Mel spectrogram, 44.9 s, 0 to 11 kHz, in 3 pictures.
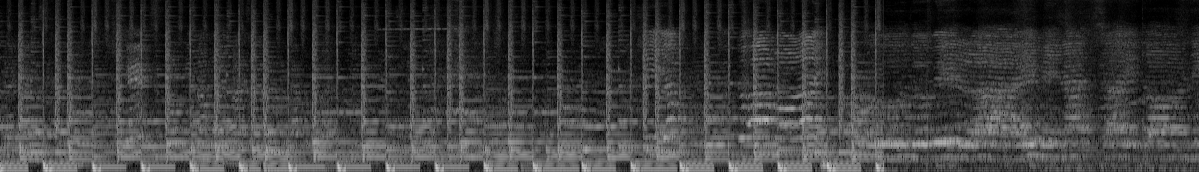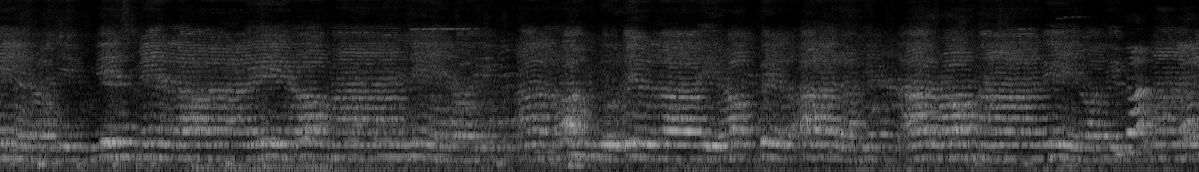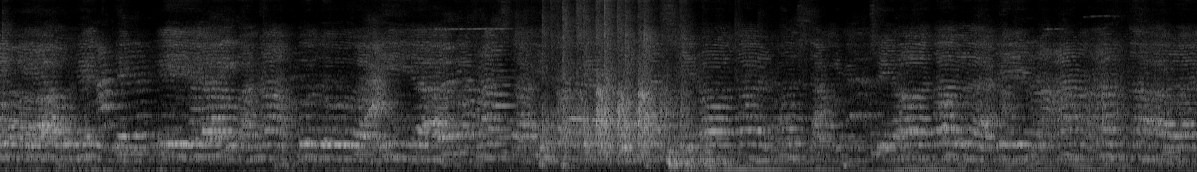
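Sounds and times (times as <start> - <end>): children singing in unison: 0.0 - 7.1, 7.8 - 44.9.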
